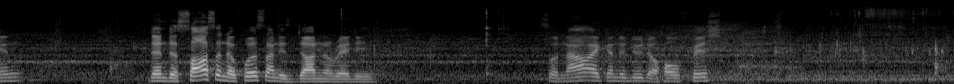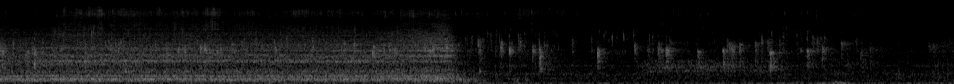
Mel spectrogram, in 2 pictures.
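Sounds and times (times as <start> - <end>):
fish deep-frying in hot oil: 7.4 - 18.4.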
